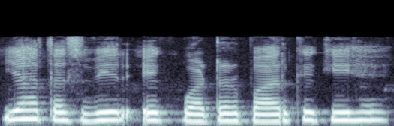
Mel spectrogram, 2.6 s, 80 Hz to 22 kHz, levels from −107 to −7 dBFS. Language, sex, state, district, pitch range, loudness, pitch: Hindi, female, Uttar Pradesh, Lucknow, 200-220 Hz, -13 LUFS, 215 Hz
